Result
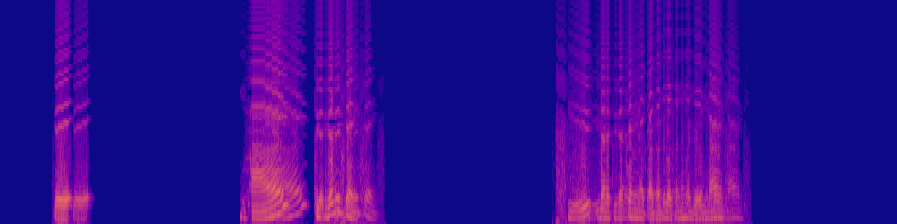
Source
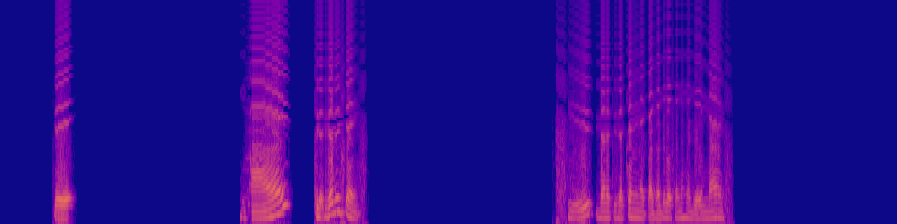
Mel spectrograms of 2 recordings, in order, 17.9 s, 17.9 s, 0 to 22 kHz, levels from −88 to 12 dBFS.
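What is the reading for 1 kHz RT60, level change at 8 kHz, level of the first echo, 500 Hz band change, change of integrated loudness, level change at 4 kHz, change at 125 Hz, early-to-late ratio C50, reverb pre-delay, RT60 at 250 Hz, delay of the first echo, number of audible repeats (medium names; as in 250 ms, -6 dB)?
no reverb, -0.5 dB, -10.0 dB, -0.5 dB, -1.0 dB, -0.5 dB, -0.5 dB, no reverb, no reverb, no reverb, 370 ms, 1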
